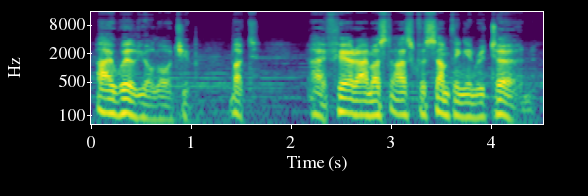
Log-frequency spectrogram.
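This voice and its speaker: An actor playing a courteous, grave warrior recruiter in a video game, speaking in a measured, formal way. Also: male voice, lowish voice, over music, natural voice. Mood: solemn, firm. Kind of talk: dramatic video game acting.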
